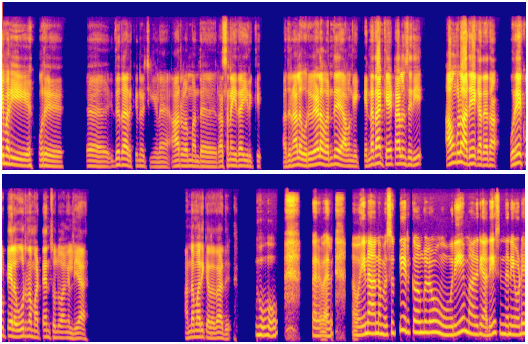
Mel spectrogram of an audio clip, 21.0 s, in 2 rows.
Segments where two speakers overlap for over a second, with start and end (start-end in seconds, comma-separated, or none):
none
